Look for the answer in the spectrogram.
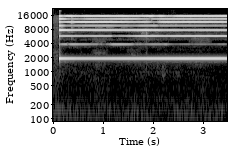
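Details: Relay test with a power probe, relay removed from the socket, on a service-truck work-light circuit. A steady high-pitched tone sounds continuously for over three seconds, confirming twelve volts at the relay socket pin.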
